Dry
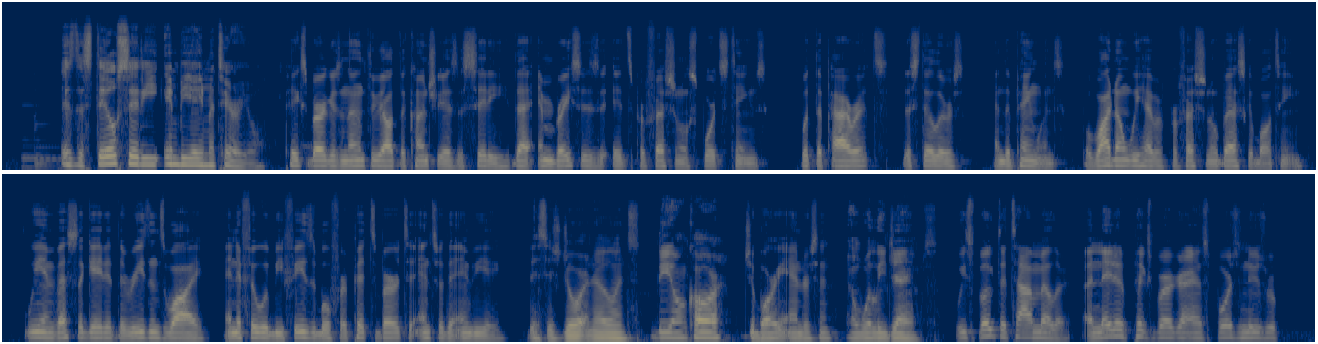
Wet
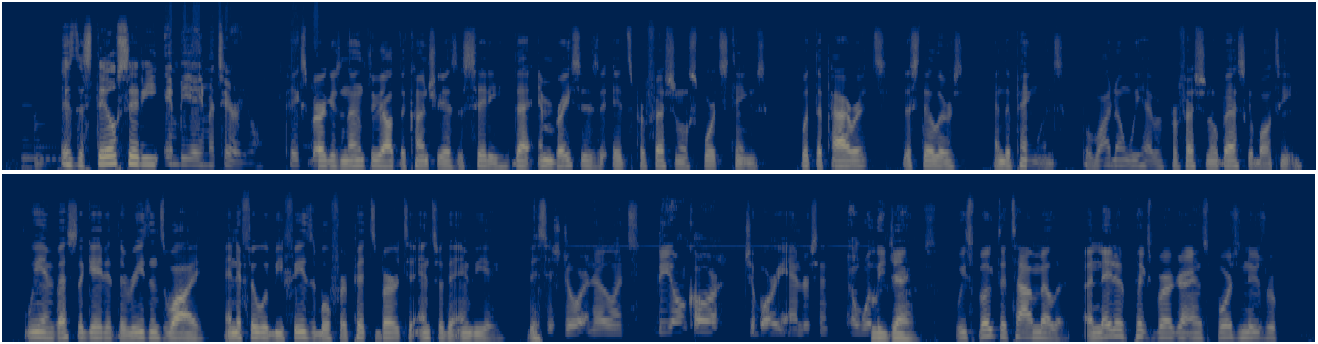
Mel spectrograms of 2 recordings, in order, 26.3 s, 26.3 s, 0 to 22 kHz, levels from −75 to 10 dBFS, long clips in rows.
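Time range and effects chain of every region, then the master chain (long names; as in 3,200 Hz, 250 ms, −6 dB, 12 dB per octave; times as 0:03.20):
0:01.56–0:03.17: one scale factor per block 5 bits + high-pass filter 930 Hz 6 dB per octave
0:10.24–0:11.64: high-shelf EQ 6,400 Hz +8.5 dB + downward compressor 4 to 1, threshold −38 dBFS
0:18.54–0:21.83: high-pass filter 440 Hz 24 dB per octave + downward compressor 2 to 1, threshold −33 dBFS + steady tone 3,700 Hz −57 dBFS
whole clip: reverb reduction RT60 0.63 s; parametric band 4,100 Hz −3 dB 0.82 octaves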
